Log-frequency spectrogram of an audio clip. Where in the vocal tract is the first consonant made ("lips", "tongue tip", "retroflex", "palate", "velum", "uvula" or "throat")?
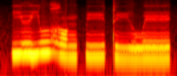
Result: palate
